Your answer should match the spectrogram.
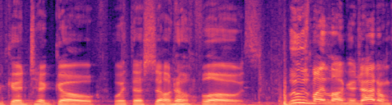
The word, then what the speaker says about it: SonoFlow: You could also pronounce it son of a flow if you want, but don't do that.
